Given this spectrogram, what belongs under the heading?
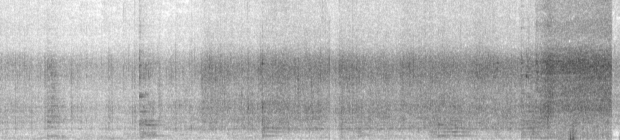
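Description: Chopped tomato sautéing in a pan while preparing a wedding-style vatha kuzhambu, a steady loud sizzle with scraping stir strokes, intensifying toward the end.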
